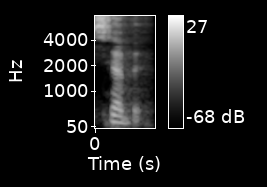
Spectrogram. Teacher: Ba dia huruf yang melantun. Tolak terus kepada ta.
